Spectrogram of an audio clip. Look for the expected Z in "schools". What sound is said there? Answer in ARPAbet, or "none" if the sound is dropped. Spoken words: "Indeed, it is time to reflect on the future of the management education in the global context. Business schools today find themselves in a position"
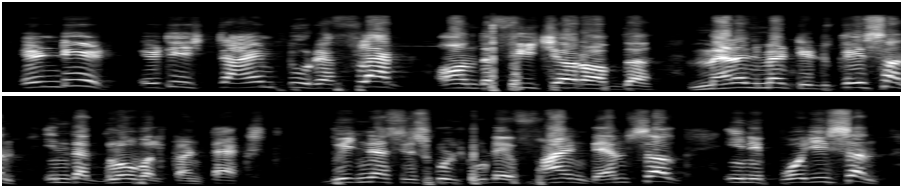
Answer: none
